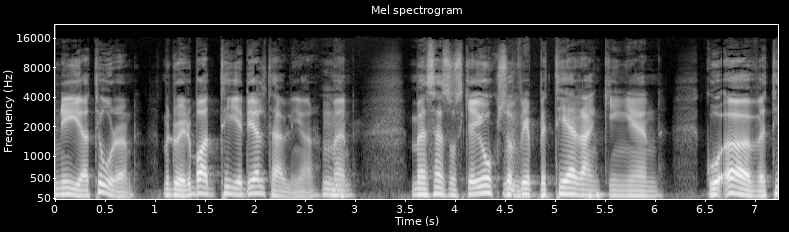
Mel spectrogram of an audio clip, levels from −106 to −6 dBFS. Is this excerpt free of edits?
yes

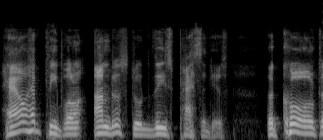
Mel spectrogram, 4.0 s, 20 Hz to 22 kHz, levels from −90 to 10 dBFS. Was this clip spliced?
no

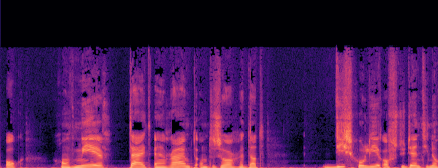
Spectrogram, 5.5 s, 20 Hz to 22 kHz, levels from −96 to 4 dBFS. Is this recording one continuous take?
yes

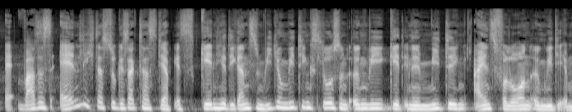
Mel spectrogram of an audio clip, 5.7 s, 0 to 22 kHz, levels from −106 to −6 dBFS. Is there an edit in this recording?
yes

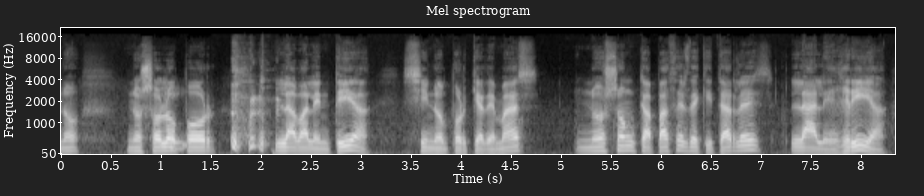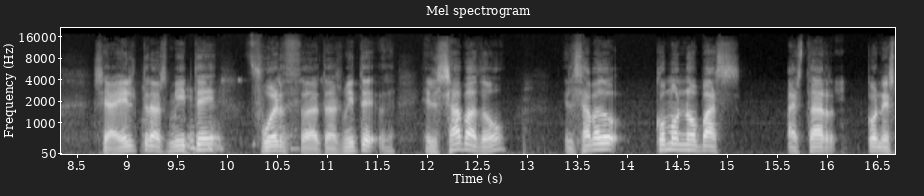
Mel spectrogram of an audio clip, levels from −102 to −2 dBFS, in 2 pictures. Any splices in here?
no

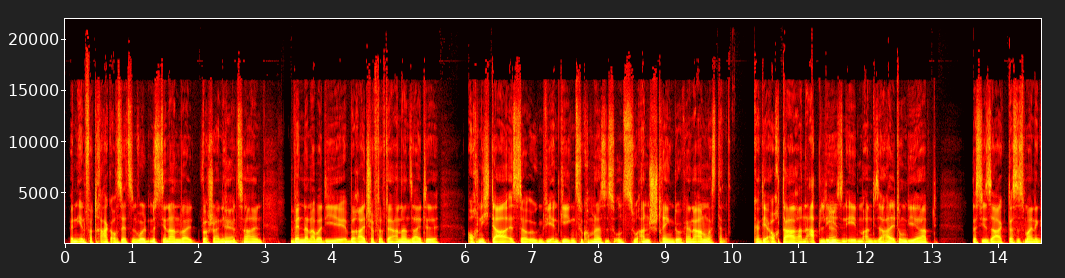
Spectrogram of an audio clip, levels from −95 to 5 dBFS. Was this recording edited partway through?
no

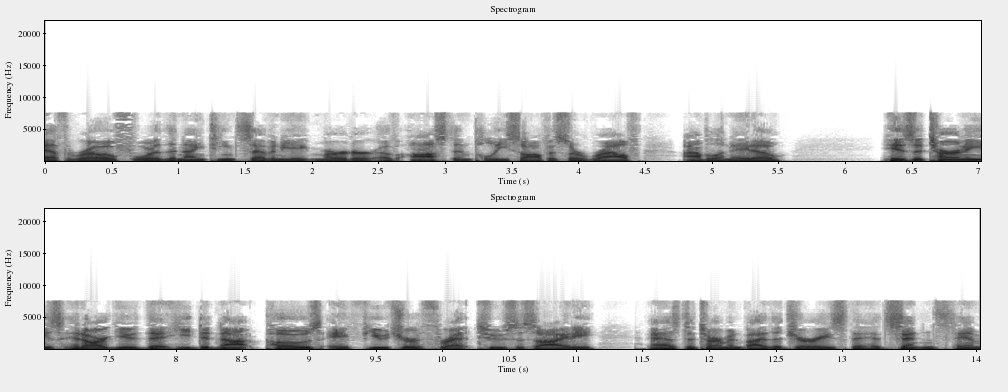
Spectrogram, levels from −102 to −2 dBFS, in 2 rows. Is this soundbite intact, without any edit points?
yes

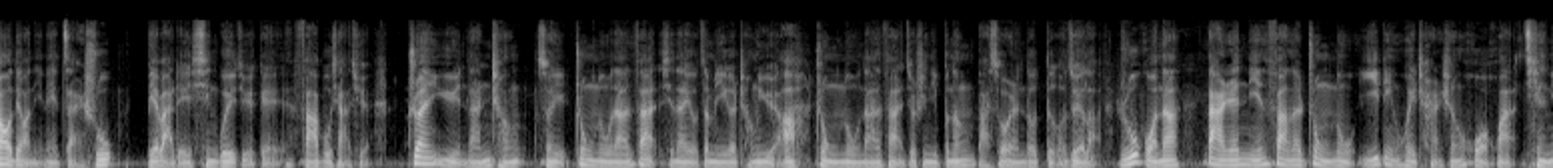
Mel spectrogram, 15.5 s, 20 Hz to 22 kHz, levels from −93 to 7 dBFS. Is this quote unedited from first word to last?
no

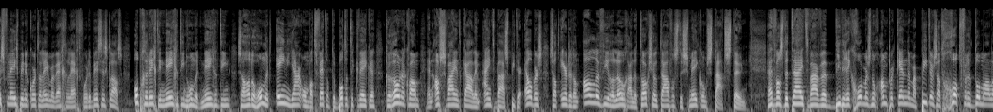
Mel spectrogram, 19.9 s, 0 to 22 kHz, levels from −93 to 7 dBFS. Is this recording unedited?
yes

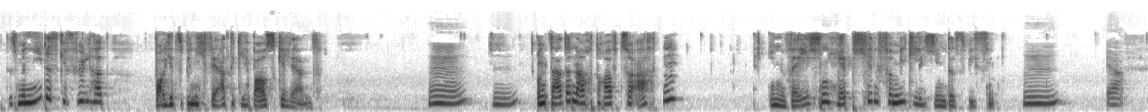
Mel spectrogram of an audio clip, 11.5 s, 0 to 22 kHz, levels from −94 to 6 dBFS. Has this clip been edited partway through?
yes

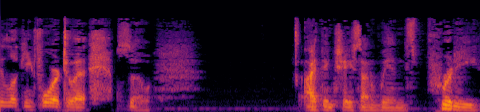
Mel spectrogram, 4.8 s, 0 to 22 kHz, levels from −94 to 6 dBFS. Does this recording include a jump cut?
yes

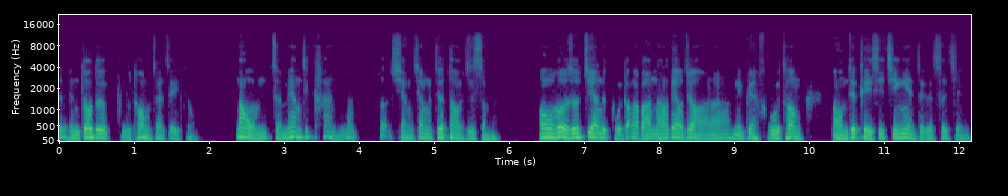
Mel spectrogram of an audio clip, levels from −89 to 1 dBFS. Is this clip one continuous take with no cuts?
yes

